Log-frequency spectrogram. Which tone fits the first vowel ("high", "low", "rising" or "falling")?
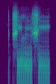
high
